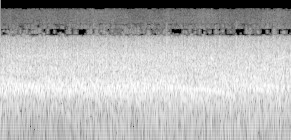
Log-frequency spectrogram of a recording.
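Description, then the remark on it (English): A large crowd applauds after the 'I have a dream' speech at the Lincoln Memorial, in a steady, dense roar of clapping that stays loud and even throughout, with no speech on top of it. “You hear that applause.”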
